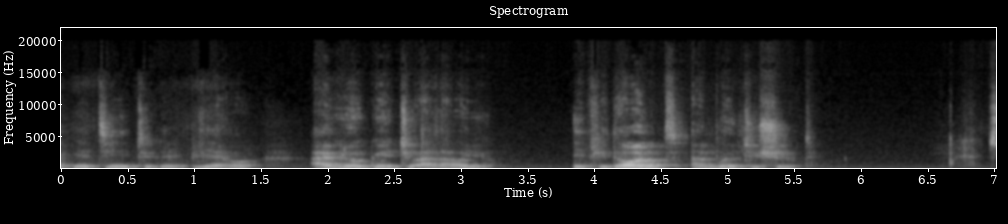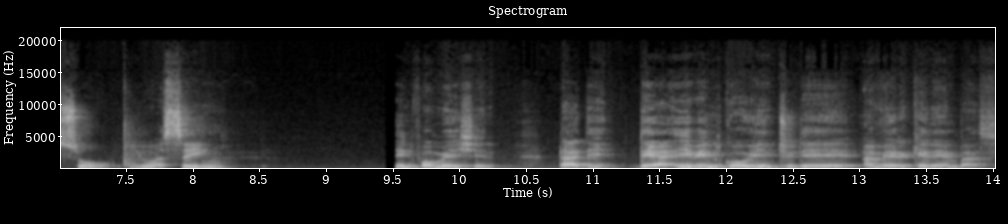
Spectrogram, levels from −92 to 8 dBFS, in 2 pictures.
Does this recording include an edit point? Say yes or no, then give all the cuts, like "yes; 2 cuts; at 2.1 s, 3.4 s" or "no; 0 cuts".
yes; 1 cut; at 9.5 s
